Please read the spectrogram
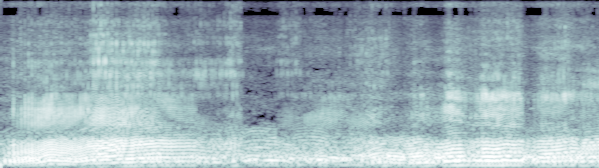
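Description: Several pit bike engines revving hard as the small dirt bikes race past, their overlapping engine notes rising and falling in pitch with the throttle.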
